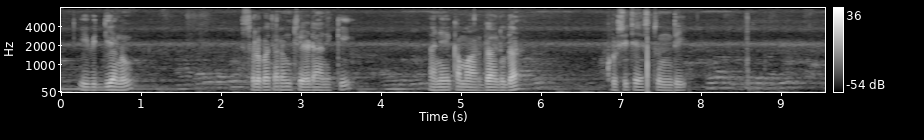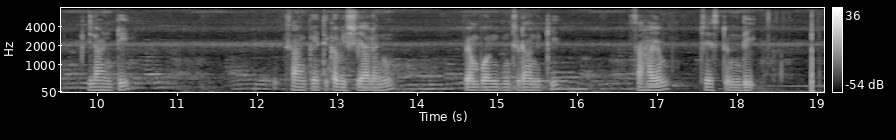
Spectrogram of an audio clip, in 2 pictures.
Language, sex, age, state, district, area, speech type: Telugu, male, 45-60, Andhra Pradesh, Eluru, urban, spontaneous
